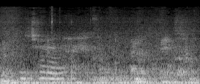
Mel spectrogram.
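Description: A young woman speaks close by.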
